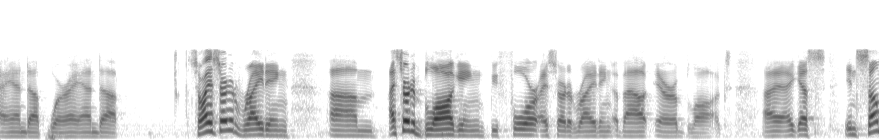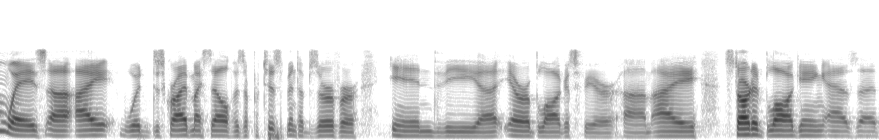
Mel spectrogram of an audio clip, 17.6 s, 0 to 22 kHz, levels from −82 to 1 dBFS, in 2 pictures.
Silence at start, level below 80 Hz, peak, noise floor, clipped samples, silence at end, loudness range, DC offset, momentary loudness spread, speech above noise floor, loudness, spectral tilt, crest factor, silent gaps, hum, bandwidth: 0 s; -72 dBFS; -6 dBFS; -62 dBFS; under 0.1%; 0 s; 7 LU; under 0.1%; 16 LU; 32 dB; -30 LUFS; -2.5 dB/octave; 24 dB; none; none; 5.2 kHz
